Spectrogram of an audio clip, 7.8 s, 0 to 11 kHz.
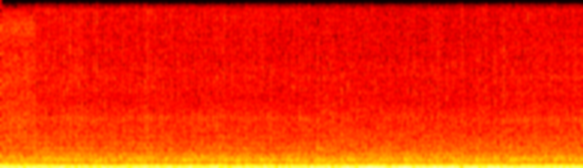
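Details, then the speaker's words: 528 Hemi V8 with aluminum heads, double springs and electronic distributor, idling at 900–950 rpm with 15–16 in of vacuum expected: steady, deep lumpy rumble with no knocks or misses. "Let's put this on idle. If you guys take a look, we should have 15, 16 inches of vacuum at less RPM. Let me bring it to 900, 950."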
